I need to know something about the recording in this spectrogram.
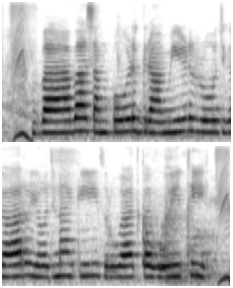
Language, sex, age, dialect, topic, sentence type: Hindi, female, 18-24, Kanauji Braj Bhasha, banking, statement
